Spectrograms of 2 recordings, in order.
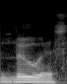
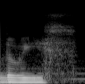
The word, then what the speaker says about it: Luis: You know, one thing I loved about the original Lori4, Leon always said his name wrong. He just said Louis instead of Louise.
